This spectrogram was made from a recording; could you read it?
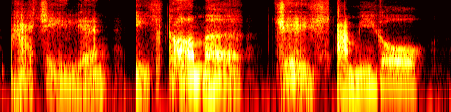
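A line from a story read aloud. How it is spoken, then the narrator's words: Soft hissing voice. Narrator (German): eine leise, zischende Stimme sagte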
